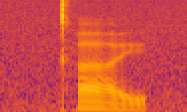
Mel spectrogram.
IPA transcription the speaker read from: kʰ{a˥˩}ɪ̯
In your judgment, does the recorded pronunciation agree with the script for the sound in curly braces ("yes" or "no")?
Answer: yes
